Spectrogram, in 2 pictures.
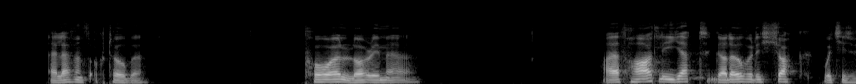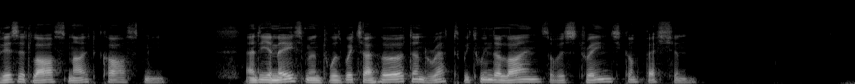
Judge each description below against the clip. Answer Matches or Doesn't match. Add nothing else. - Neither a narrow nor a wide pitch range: Matches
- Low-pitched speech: Matches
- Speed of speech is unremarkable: Doesn't match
